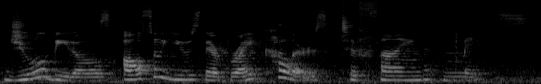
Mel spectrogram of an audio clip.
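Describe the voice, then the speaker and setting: Slowly and at medium pitch, a thirty-something kindergarten teacher reads to little ones in an instructive, expressive way, asking questions as she goes. A phone or camera across her living room picks her up from a few metres away, so the audio is roomy with a faint noise floor.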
